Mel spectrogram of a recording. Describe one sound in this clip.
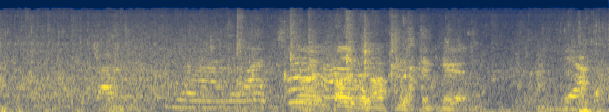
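Young children talk and call out.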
